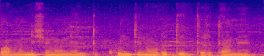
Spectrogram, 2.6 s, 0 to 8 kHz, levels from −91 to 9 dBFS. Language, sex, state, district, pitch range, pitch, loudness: Kannada, male, Karnataka, Koppal, 100-110 Hz, 105 Hz, -16 LUFS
